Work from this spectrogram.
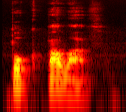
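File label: "bog balbh", Scottish Gaelic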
